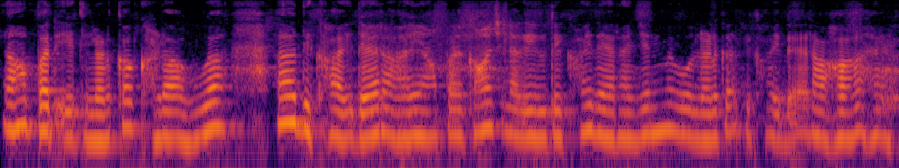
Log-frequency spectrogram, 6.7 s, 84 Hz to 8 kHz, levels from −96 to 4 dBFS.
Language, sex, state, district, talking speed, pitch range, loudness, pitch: Hindi, female, Maharashtra, Nagpur, 240 wpm, 195-230 Hz, -32 LUFS, 205 Hz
